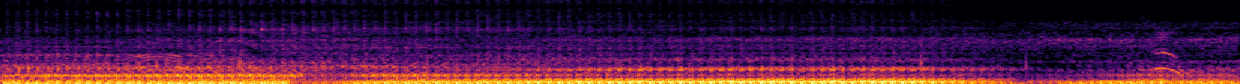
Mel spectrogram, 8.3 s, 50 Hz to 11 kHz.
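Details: 2019 Aprilia Tuono V4 1100 Factory, about 5,000 km, Akrapovic slip-on, cold start after winter storage in the Netherlands: fires up and holds a deep, even idle with small blips, smooth through the loud slip-on; normal cold idle.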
